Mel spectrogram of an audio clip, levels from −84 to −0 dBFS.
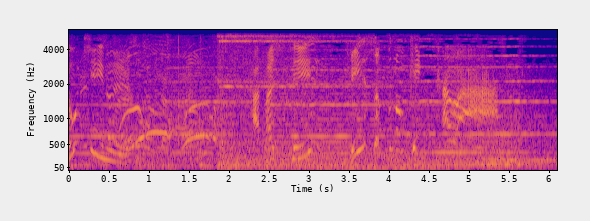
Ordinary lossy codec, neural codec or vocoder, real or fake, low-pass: none; none; real; 5.4 kHz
